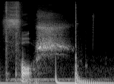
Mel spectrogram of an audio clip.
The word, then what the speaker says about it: Fors: live device called opal made by fosch I think that's how it's meant to be pronounced because it's made by some Swedish people f means stream spelled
